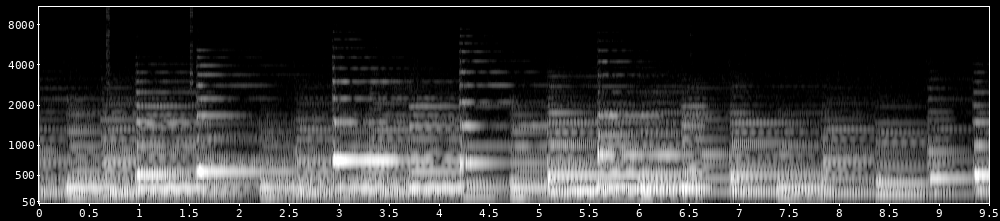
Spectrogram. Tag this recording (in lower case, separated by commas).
music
